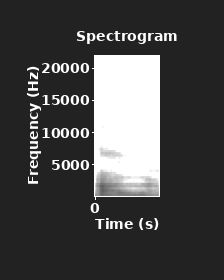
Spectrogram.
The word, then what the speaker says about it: elle: populaire du français québécois le pronom sujet l on prononce pas souvent l c'est toujours a ou al donc je vais vous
